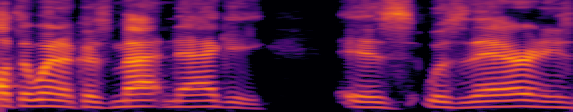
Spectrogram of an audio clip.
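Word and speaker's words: Nagy: ask the Chiefs about Negi right now hey I've been saying Negi since September yeah and it's December now finally people are saying it right Adam yeah it's true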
